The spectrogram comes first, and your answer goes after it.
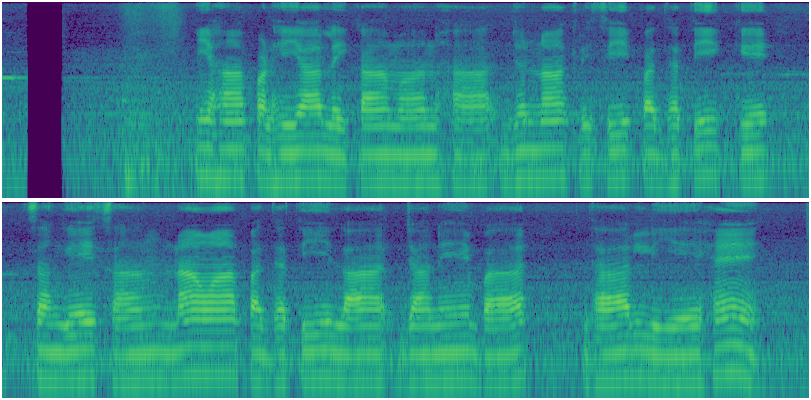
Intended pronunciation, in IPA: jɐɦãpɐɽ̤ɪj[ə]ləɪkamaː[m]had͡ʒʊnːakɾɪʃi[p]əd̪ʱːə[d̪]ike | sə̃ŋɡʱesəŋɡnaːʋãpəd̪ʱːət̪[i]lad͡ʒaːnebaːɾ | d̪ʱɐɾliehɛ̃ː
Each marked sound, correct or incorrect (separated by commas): incorrect, incorrect, correct, incorrect, correct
